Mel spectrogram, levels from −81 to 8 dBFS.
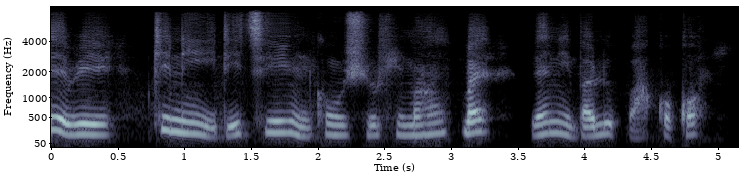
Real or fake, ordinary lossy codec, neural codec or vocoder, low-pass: fake; none; codec, 16 kHz, 0.7 kbps, FocalCodec; 7.2 kHz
